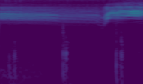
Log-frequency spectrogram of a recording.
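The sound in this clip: Cicadas buzz on a summer day, making a faint, continuous, shrill drone that stays steady throughout, with a few soft low thuds beneath it.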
